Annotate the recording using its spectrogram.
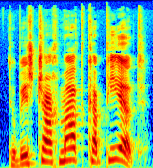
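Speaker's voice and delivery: high, loud triumphant yell; shouting. Acted. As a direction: crow it over her. Luise schreit weiter. (schreiend und triumphierend)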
